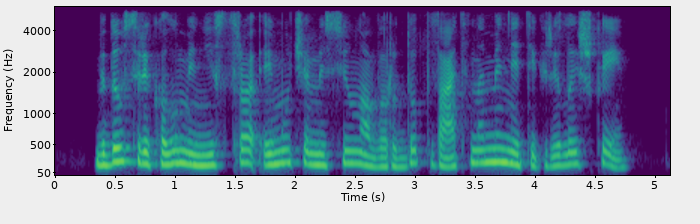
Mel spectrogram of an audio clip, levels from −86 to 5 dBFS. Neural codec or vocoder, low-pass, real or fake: none; 5.4 kHz; real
